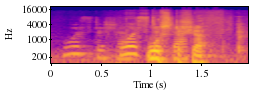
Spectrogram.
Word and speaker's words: Worcestershire: not going to say it it's the sauce Worcestershire Worcestershire Worcestershire is that how you would have said it would you have said sir sure Worcestershire do you want to be British Worcestershire so fancy you could be the most proper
